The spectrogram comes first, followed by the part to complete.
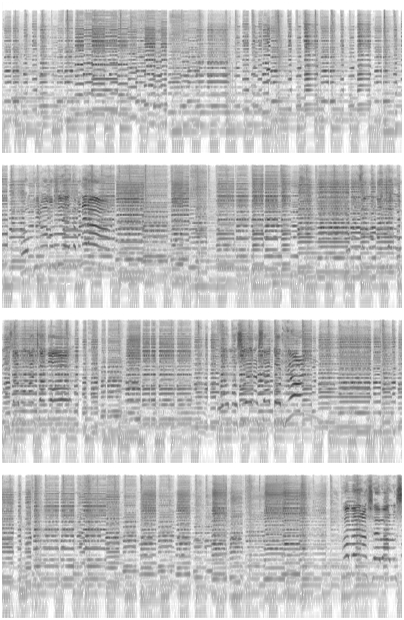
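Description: Instrumental chamamé played on a button accordion with acoustic guitar accompaniment, a continuous melody over a steady beat.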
